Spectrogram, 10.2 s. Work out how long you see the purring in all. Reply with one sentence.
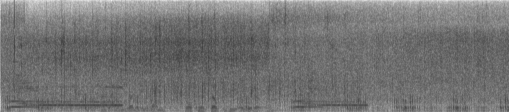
The purring can be heard for 10 seconds in total.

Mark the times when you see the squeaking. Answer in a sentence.
The squeaking can be heard from 0.1 to 2.5 s and from 5.8 to 7.2 s.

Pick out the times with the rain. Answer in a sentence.
You can hear the rain from 0.0 to 10.1 s.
